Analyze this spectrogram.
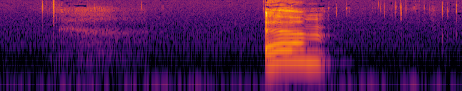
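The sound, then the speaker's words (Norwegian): A single sharp computer mouse click, clicking a search result to open it, sounds early on against a quiet background, followed later by a short, loud, voiced tonal burst before things fall quiet again. “Så hvis jeg klikker på den, så får jeg opp den.”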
